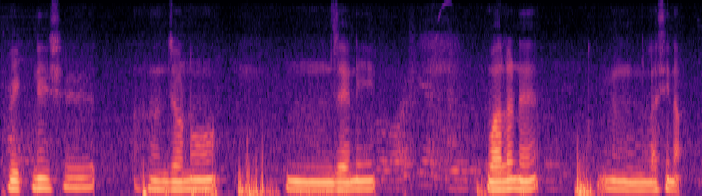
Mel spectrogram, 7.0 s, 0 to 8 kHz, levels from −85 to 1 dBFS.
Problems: continuous background conversations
